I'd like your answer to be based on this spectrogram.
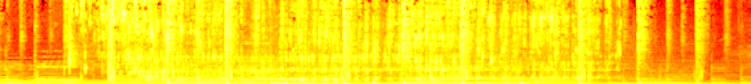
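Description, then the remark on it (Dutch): Whisky pours into a glass in a steady glugging stream lasting several seconds with rhythmic gurgles, fairly loud and with no voices. “Schenk je favoriete glas in en luister met ons mee.”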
